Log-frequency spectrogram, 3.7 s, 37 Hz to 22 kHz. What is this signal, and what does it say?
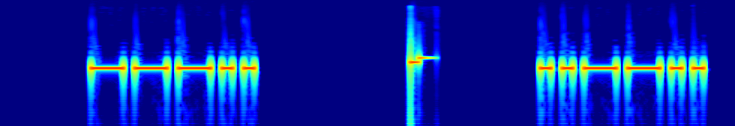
Morse code, heard as a keyed tone, about 22 wpm, 700 Hz. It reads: 8 ?
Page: This rapid-fire timing is geared to push your ICR (Instant Character Recognition) skills.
